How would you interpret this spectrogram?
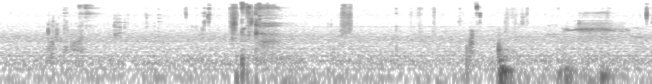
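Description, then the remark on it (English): Quiet mouth sounds of someone sipping water, with a few soft wet slurps and swallows spaced out over a faint background hush. “We'll just take a sip of water.”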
